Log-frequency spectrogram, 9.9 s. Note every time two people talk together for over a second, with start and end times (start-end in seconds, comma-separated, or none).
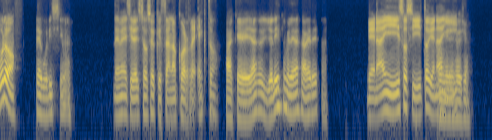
none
